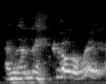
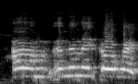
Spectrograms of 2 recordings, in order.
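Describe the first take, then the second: First: Said in the usual way. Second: Higher and louder, voice catching with real tears; choked-up real crying, pitched up; tearful. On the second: Real, not acted. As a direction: push through the tears on the words. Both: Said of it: "I'm still crying".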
